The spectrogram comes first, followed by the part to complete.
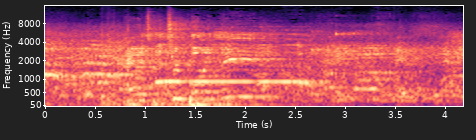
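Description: A basketball being dribbled on a wooden gym floor, with its bounces thudding, over the chatter of a crowd of spectators.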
